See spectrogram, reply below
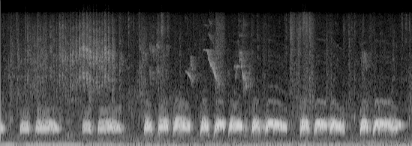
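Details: Two spotted doves compared for their inner-circle cooing style; a fast run of mellow, hollow coo notes in close pairs, loud and near, over a faint low hum.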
